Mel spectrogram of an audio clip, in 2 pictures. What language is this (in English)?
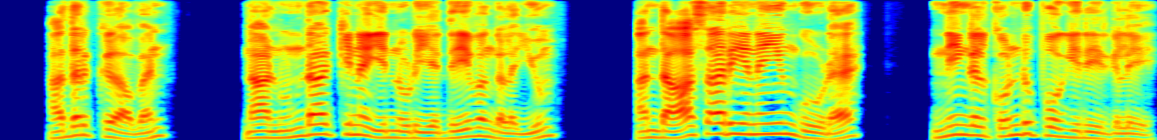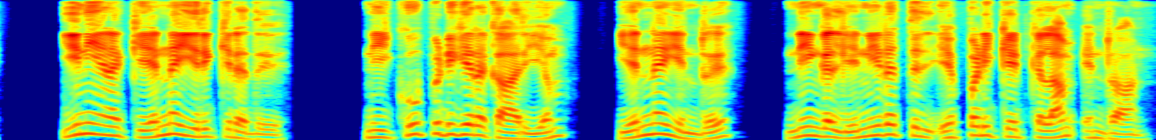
Tamil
